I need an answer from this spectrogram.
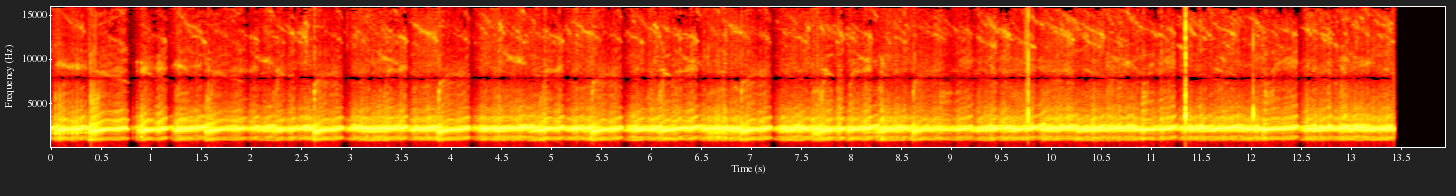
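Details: Male Pacific chorus frogs (Pseudacris regilla) in ponds in Napa County, California, late February 2009, call together in a dense, continuous chorus of rapid, raspy two-part 'kreck-eck' croaks to attract females.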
